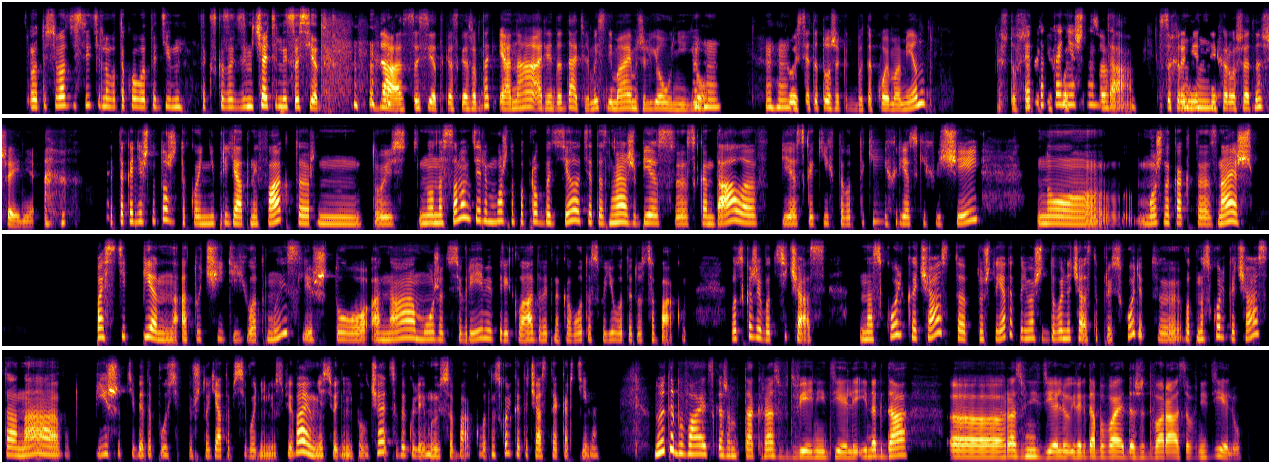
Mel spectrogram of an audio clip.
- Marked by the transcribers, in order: tapping; chuckle; swallow; chuckle; other background noise; grunt
- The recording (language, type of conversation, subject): Russian, advice, Как мне уважительно отказывать и сохранять уверенность в себе?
